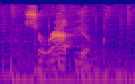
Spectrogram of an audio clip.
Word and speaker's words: Serapeum: the serapium and yes I will continue to say it as it is pronounced here in Egypt serapium if this is the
